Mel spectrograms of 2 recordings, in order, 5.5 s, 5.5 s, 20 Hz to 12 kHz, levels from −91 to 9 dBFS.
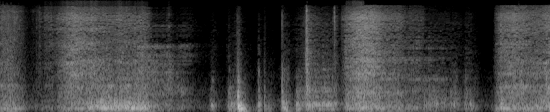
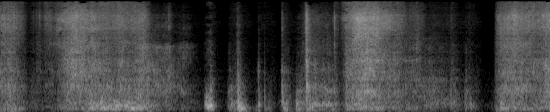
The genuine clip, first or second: first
